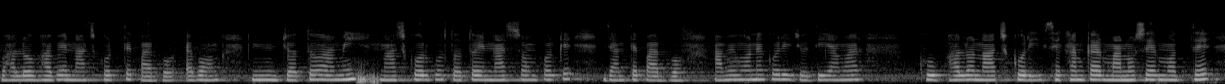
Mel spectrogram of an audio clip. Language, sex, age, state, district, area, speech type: Bengali, female, 18-30, West Bengal, Purulia, urban, spontaneous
